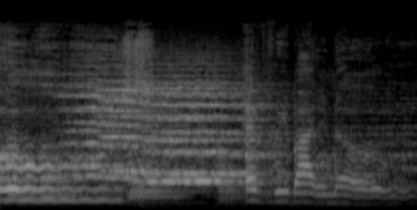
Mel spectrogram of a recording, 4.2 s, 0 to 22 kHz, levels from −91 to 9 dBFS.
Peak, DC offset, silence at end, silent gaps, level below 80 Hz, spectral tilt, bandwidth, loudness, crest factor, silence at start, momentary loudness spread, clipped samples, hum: -26 dBFS; under 0.1%; 0 s; none; under -90 dBFS; 0 dB/octave; 15 kHz; -38 LUFS; 14 dB; 0 s; 16 LU; under 0.1%; none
